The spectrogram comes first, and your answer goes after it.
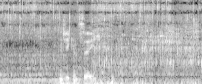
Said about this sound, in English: you use the fish water down here, you pump it up into here, into the top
